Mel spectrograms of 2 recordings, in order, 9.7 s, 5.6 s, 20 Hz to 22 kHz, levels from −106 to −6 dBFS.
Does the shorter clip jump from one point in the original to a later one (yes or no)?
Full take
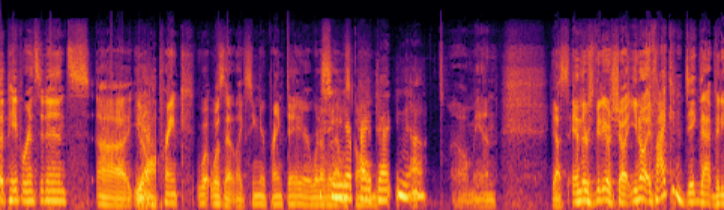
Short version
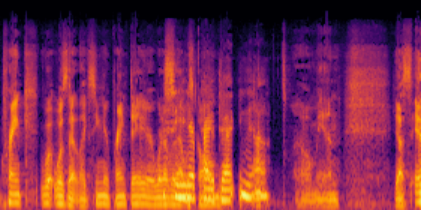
no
